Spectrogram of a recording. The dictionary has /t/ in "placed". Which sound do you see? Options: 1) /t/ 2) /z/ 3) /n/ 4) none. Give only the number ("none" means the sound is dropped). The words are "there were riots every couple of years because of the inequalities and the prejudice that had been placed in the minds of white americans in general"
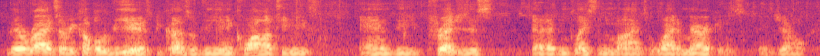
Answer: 1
